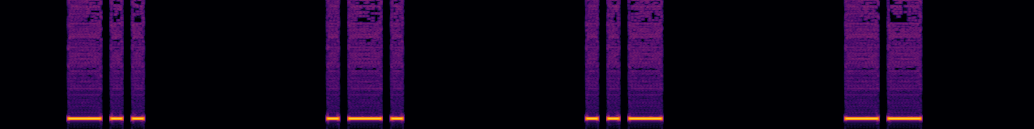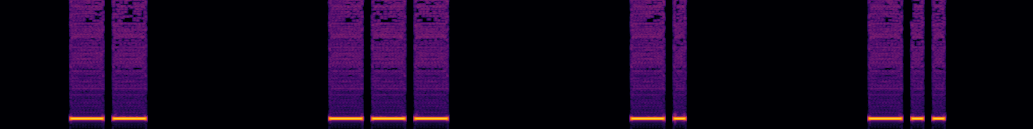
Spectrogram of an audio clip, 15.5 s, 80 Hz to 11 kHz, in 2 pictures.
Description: Morse code, heard as a keyed tone, about 15 wpm, spaced as for 5 wpm, 1000 Hz. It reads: DRUMMOND
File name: qotdfiles / 5wpm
